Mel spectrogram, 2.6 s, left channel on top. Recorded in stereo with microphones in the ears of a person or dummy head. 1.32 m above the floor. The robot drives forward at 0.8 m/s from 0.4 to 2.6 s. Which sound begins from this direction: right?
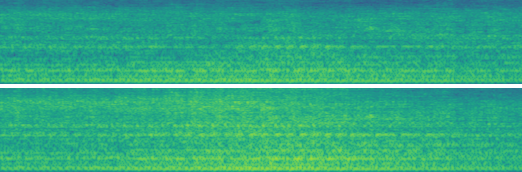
An engine running, at 0.0 s.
